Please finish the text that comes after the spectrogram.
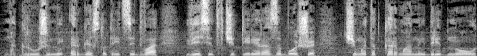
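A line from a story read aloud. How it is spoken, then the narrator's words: Breathed out. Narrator (Russian): выдохнул он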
